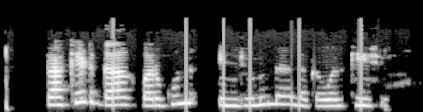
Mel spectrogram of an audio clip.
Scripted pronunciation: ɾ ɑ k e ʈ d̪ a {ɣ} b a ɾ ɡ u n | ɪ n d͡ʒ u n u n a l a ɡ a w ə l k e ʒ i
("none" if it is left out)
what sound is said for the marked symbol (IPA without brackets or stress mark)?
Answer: ɣ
